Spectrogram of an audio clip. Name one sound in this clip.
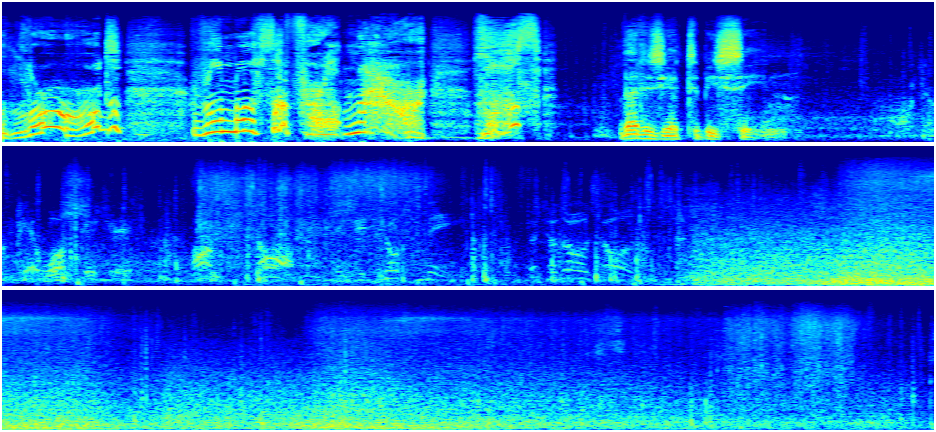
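Footsteps hurry over dirt and rock.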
